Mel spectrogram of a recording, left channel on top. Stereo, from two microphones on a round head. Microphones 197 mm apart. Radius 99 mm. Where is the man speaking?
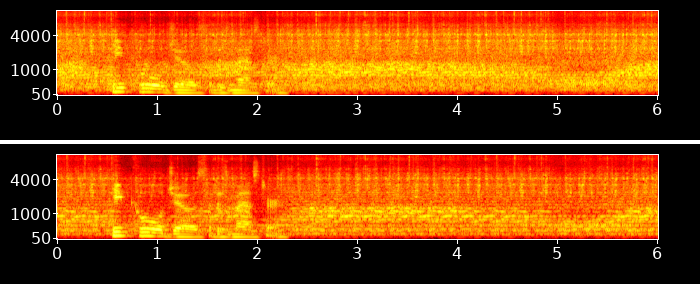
40° right (ahead or behind), 1.0 m.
